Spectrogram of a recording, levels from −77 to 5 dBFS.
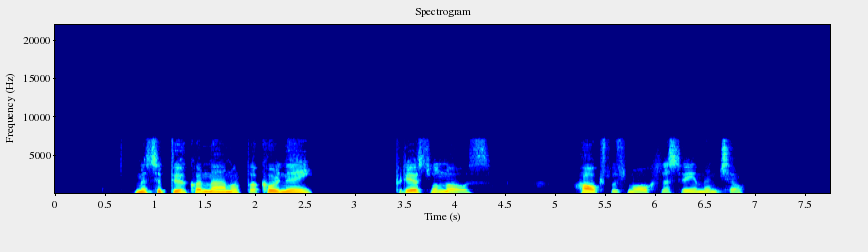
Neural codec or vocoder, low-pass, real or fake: codec, 16 kHz, 0.5 kbps, X-Codec, HuBERT features, trained on balanced general audio; 7.2 kHz; fake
